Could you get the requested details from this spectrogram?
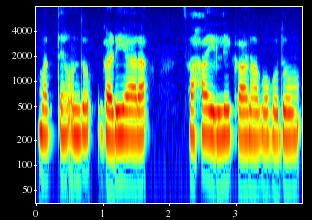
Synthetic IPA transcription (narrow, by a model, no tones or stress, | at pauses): mɐt̪ːeo̰nd̪uɡɐɽijaːɾɐ | sɐhɐilːikaːɳɐbɐɦud̪u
